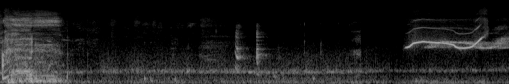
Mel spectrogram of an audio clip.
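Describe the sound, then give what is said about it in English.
A single loud, sharp whistle rings out near the end, high-pitched and slightly wavering for under a second, following a burst of noise and a stretch of quiet background murmur. “There's a clear, sharp whistle”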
